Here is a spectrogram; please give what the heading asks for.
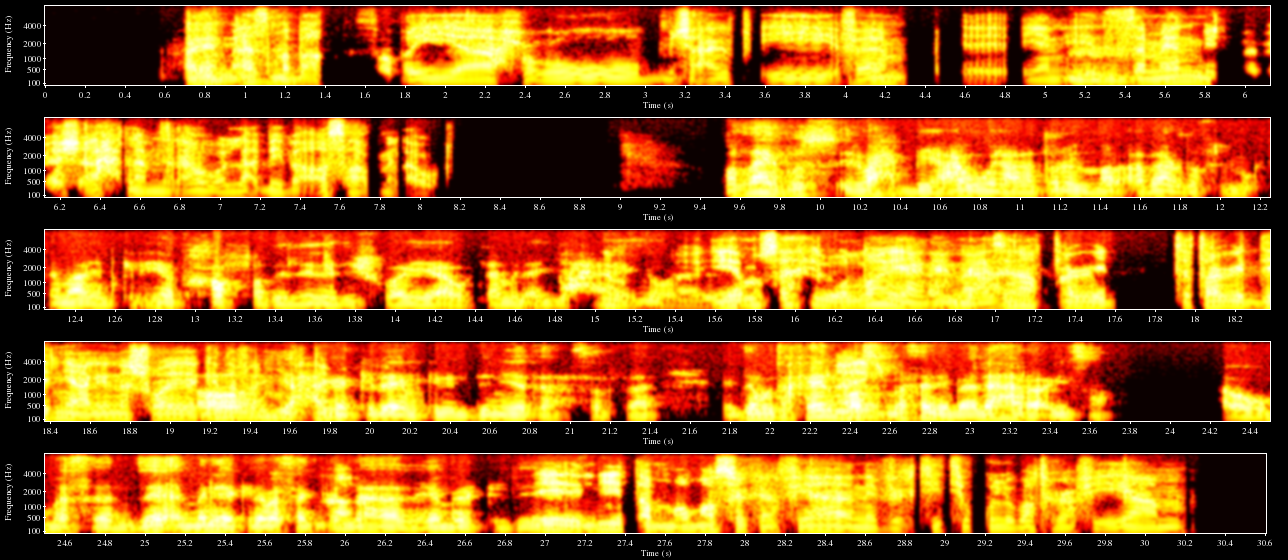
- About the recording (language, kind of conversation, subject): Arabic, unstructured, إيه رأيك في دور الست في المجتمع دلوقتي؟
- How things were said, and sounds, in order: unintelligible speech; distorted speech; tapping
